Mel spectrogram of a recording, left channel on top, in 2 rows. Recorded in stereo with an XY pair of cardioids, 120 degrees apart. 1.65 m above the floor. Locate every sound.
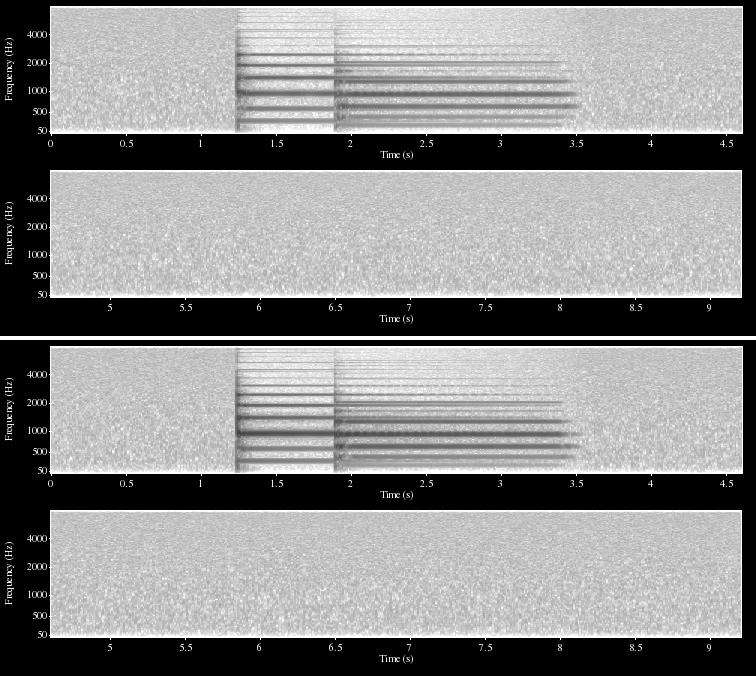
1.2 s a doorbell: 45° right, 2 m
